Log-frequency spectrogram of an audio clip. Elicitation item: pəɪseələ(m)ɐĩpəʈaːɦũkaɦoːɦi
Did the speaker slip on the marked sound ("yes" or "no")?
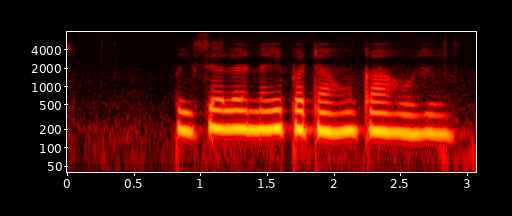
yes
